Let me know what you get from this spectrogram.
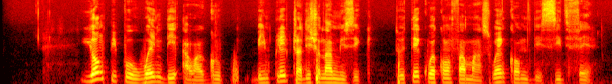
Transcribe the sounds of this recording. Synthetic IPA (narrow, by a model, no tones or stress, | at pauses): jɔ̃ŋɡpipowɛ̃ndeʔawaɡɹup̚bĩnpletɹadiʃɔnalmjuzik | tutekwɛkɔ̃nfamaswɛ̃nkʰɔ̃mdesidfɛ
